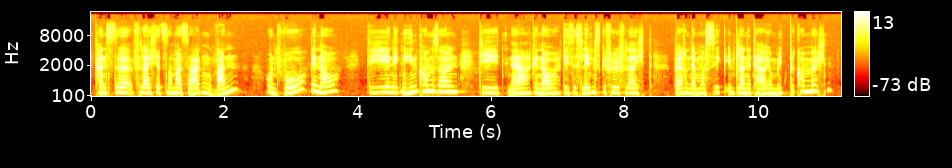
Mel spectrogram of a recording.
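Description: A woman's voice: mid-range voice, normal speed, a little mellow, no room sound. A woman hosting on radio, presenting and putting questions to a studio guest. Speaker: radio host, interviewer.

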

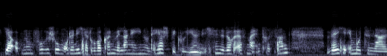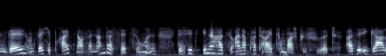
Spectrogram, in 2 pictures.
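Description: A woman being interviewed as an official, answering in deliberate, formal and analytical phrases. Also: mid-range voice, slightly rough, phone-quality sound. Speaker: interviewed women's equality officer. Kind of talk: spoken radio interview answers.

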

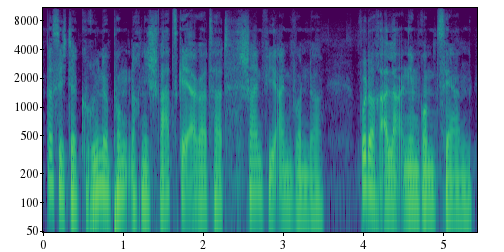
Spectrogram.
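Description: A man's voice: on the low side, fairly even intonation, moderate pace, a little mellow. A man working as a radio presenter, reading an introduction and putting questions to a guest. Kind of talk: scripted introduction and phone interview.

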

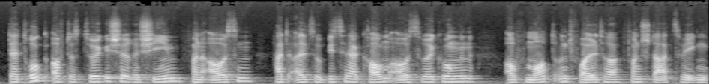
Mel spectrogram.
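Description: Male radio news reader, average pitch, scripted political report.

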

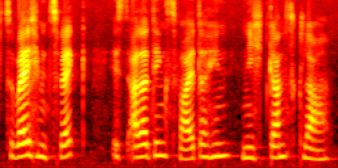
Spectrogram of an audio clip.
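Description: A woman reads a scripted report as a radio news presenter. Her voice sits at a medium pitch. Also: steady tone, moderate pace, a little mellow.

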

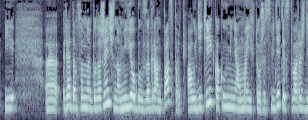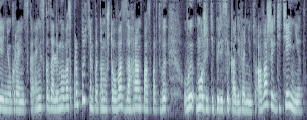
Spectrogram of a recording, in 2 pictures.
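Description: Fast-talking woman telling a personal story. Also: medium pitch. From Ukraine. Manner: animated retelling that acts out quoted dialogue. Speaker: interviewee, refugee recounting her escape. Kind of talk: informal personal storytelling in an interview.

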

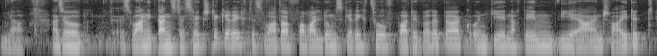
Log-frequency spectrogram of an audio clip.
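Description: A man's voice: mid-range voice, fairly even intonation, moderate pace, few pauses. A man speaking as a studio interview guest, explaining things precisely and matter-of-factly. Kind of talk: spoken explanation in a radio interview. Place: radio studio.

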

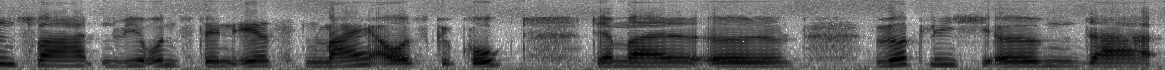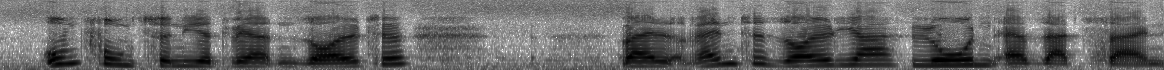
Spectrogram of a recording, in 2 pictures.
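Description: A woman giving a political radio interview as an advocate, emphatic and insistent, sometimes halting. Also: medium pitch, rough recording. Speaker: pensioners' advocacy group board member, interviewee.

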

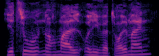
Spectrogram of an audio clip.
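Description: A man's voice: fairly high pitch, normal speed. A man presenting a radio news magazine and putting questions as interviewer.

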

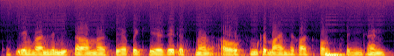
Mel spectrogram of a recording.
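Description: A man's voice: mid-range voice, level tone, quick pace. A man speaking earnestly and emphatically as a resident in a political radio interview. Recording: tinny phone-like band, music behind.

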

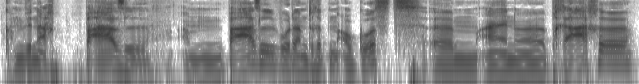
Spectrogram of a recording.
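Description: A man with a low voice hosts a radio news segment. He speaks informally, with some hesitation as he moves through the items. The sound is dry, with very little room on it. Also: slow pace, dry recording. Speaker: radio show host. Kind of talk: informal spoken news bulletin.

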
